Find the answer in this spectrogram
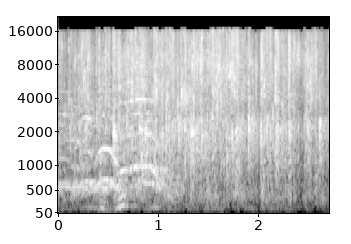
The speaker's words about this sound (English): She's been around a while, so I assume that's what the applause was.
